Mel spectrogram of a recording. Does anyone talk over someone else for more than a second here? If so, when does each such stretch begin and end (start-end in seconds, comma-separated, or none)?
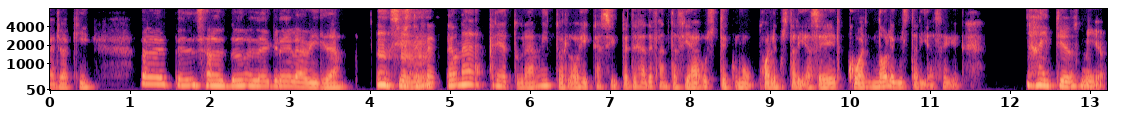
none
